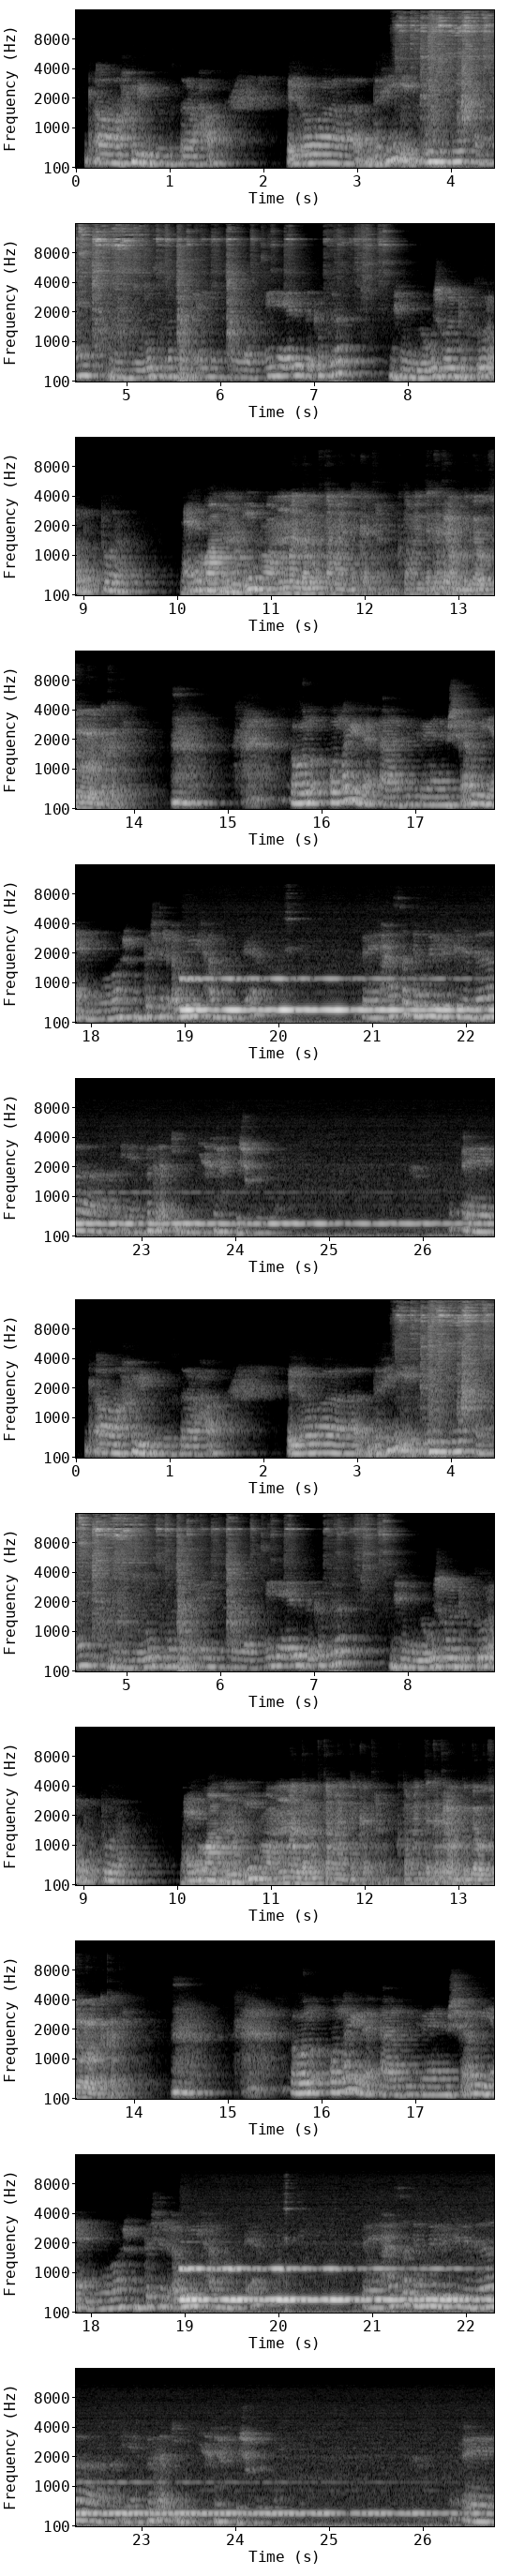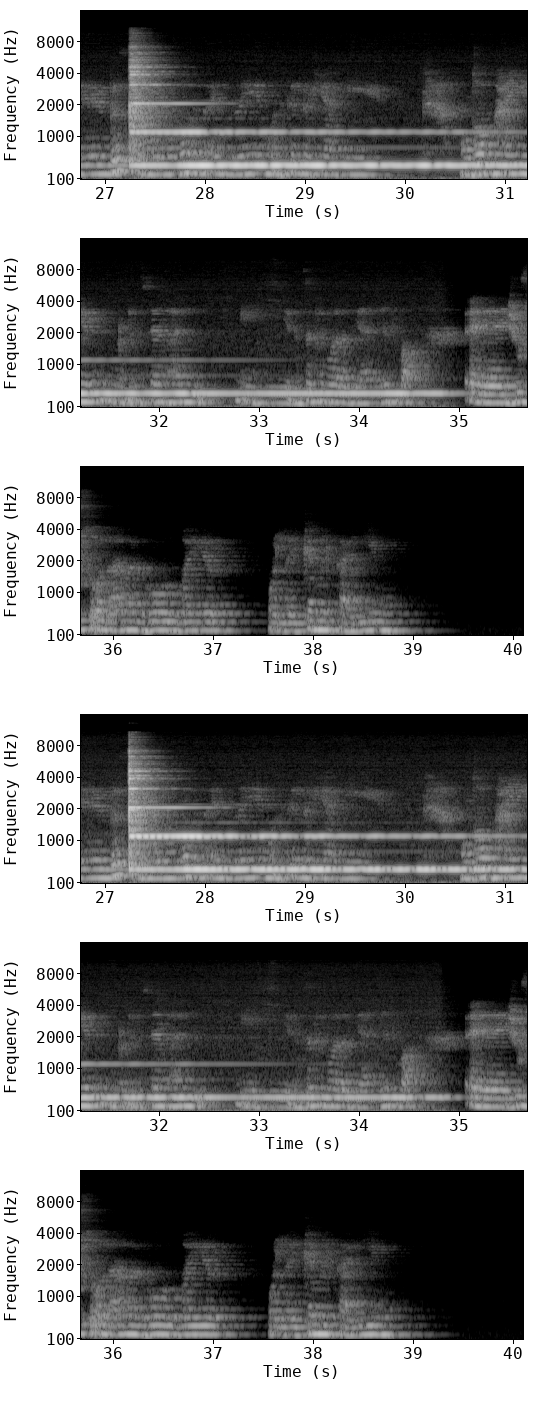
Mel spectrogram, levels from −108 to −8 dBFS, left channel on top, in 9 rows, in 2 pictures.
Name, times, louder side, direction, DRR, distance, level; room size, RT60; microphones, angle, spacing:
voice 1, 0.2-1.9 2.2-7.3 7.8-9.5 10.1-10.9 14.4-14.7 15.1-19.8 20.9-24.5 26.4-29.8 30.2-32.4 32.8-37.1 37.5-38.7, equal, 35° left, -8 dB, 0.9 m, -45 dB
sound 1, 3.4-6.8 7.1-7.8, equal, 5° left, 1.3 m, -44 dB
voice 2, 10.0-13.9, equal, 30° right, -5 dB, 0.5 m, -45 dB
sound 2, 18.9-34.8, equal, 90° right, 0.4 m, -35 dB
2.7 x 2.3 x 2.2 m, 0.83 s
head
